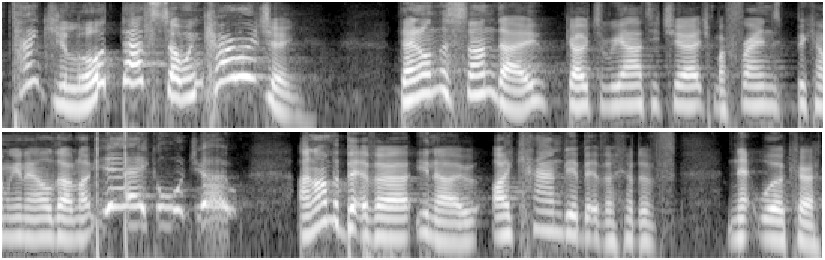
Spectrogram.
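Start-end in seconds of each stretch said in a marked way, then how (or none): 0.1-2.0 retold high-pitched gush of thanks; encouraged gushing. Pastor retelling his thanks to the Lord, high, gushing. 6.2-7.1 falsetto cheer for a friend; mock cheering. Friend becoming an elder, cheered in mock falsetto.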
